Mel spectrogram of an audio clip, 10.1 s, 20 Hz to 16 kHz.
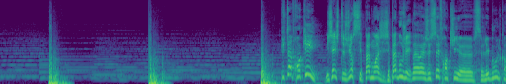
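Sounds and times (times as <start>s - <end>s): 
heavy dull knocks: 1.0s - 1.5s, 3.0s - 3.4s, 5.2s - 5.6s
speech: 5.6s - 10.1s.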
